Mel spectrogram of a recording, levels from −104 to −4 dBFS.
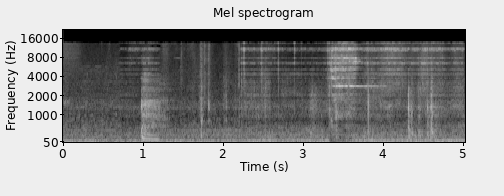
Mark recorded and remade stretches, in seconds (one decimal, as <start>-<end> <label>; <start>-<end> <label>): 0.0-0.7 recorded; 0.7-1.2 remade; 1.2-2.2 recorded; 2.2-5.0 remade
